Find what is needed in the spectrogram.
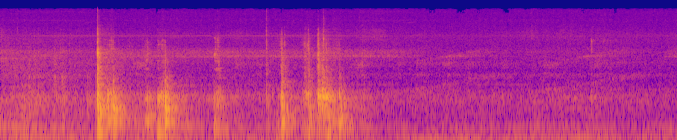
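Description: A few separate clunks and knocks from a car bonnet and its prop rod being handled, most of them in the first half.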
